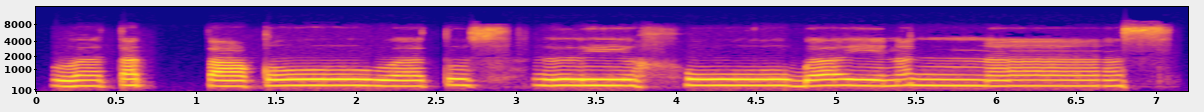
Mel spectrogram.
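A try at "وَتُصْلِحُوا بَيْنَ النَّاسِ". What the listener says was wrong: Nggak boleh watus lihu. Lamnya hati-hati nggak boleh panjang. Watus, huruf shotnya tebal. Watus lihu bainan nas.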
